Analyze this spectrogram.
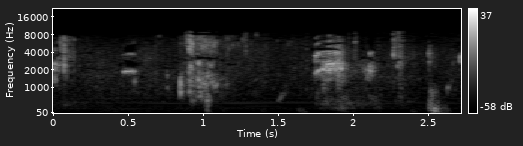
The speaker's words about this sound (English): Right now, I'm not sure if you guys can hear the blades of the water swishing and the blades sliding into the water.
